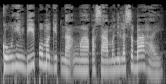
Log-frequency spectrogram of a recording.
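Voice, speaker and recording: A Filipino woman narrates a scripted audio story. Her voice sits at a middle pitch for a woman. Faint music plays behind her reading. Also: animated, normal speed, a bit bright.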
